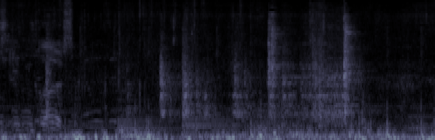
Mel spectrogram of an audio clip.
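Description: Wind buffeting the microphone in a low, uneven rumble, with faint voices of people talking nearby.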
